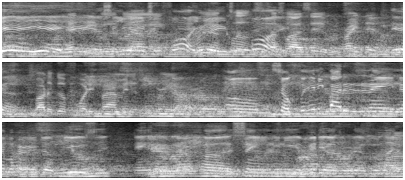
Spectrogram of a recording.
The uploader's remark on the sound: live from the OutDaMud event in Charlotte, NC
